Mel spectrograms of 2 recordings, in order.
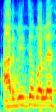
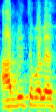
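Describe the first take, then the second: The two takes are said the same way.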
